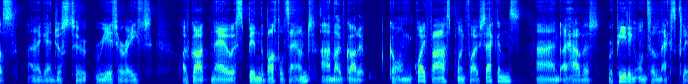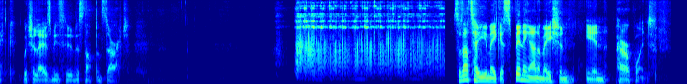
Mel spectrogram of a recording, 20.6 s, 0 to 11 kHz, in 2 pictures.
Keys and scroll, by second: 12.9 super+Return, 17.4 Escape.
